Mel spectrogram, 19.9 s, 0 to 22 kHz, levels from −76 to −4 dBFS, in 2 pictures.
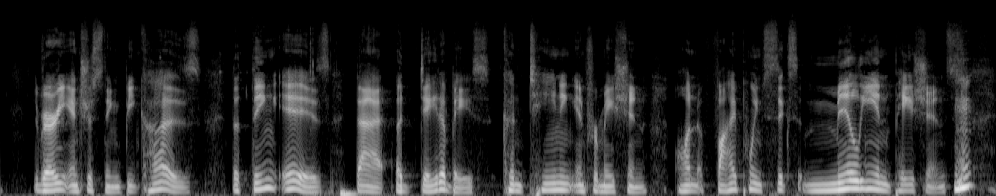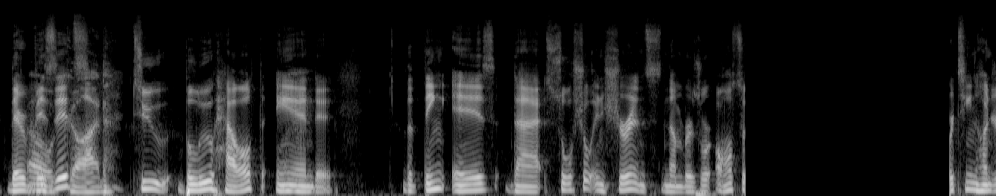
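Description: An audio dropout to silence runs from 17.40 s to 19.46 s in this speech recording, starting just after "social insurance numbers were". For about 2.05 s the signal falls to silence, with no room tone underneath, and then speech resumes mid-flow. Whatever was said in that stretch is gone. The likely cause is a momentary loss of the input, such as a dropped connection or brief mute, while the recorder kept writing empty samples.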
